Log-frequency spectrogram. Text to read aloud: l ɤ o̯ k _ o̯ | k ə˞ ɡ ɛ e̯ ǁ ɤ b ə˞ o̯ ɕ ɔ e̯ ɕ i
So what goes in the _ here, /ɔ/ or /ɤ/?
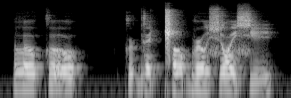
ɤ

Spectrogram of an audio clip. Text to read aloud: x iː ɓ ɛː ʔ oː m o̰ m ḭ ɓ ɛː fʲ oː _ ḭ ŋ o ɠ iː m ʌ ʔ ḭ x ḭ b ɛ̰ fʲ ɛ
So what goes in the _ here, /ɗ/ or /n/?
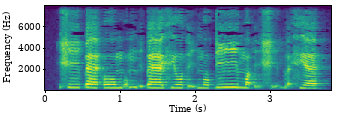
ɗ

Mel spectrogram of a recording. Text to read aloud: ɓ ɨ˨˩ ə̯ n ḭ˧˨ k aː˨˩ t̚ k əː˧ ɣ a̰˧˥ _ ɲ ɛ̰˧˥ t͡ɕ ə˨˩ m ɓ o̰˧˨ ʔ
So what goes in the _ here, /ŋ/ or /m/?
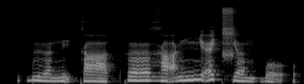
ŋ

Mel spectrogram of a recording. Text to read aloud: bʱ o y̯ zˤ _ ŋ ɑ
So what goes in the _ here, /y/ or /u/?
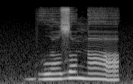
u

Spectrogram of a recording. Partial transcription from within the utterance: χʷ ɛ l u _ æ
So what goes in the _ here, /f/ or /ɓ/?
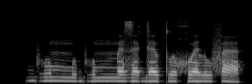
f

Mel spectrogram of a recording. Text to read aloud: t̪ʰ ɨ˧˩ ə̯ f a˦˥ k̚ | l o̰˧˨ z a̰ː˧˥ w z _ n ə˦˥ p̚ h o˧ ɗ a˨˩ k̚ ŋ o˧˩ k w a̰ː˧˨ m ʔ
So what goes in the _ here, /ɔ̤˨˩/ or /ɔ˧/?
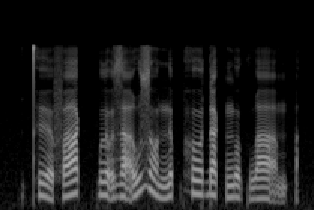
ɔ̤˨˩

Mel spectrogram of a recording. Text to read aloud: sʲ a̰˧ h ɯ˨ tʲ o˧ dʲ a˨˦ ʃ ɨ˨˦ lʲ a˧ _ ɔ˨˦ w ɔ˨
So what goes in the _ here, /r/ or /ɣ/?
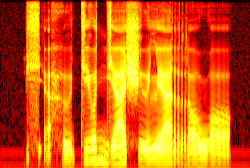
r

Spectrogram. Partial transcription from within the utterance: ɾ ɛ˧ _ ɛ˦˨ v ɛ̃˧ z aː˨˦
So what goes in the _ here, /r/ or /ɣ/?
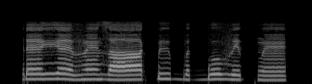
ɣ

